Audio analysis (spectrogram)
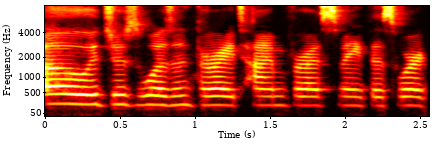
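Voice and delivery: plain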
